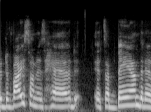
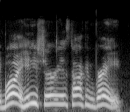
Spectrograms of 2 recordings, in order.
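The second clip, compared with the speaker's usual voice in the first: mock, sarcastic tone; 2 semitones higher than usual. Retelling what the woman helping him said: retelling a sarcastic remark. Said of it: "said kind of sarcastically".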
